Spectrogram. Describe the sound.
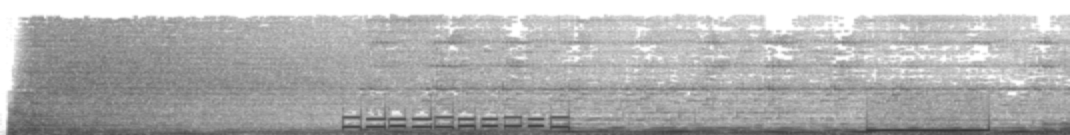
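Telephone keypad dialing tones: a quick run of short, evenly spaced beeps, then, after a pause, one long steady tone, all loud over a low background hum.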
